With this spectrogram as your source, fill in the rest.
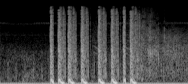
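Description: Automatic gunfire in S.T.A.L.K.E.R.: Clear Sky, a single loud burst of about eight rapid shots that rises abruptly from a steady background hum and then tails off into it.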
